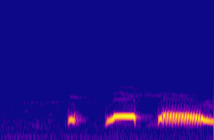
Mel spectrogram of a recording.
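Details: Lure call of a spotted dove for attracting wild doves: a short soft note, a clear level coo, then the start of a long throbbing coo that ends abruptly.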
